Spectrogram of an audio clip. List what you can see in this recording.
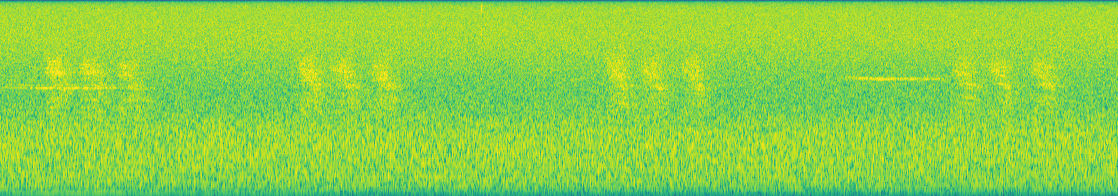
Varied Thrush song, Steller's Jay call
